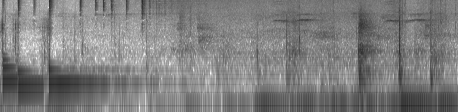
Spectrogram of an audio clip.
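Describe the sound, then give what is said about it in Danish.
Heavy footsteps of people stomping around thud and knock across a wooden floor in an irregular rhythm, growing louder toward the end, after a brief low droning tone at the start. “og man kan høre, at øh, vi måske tramper lidt rundt her. Det er fordi, der er trægulv her,”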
